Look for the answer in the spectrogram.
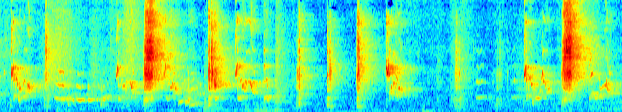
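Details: Small birds twittering quietly, with scattered high tweets and a few loud sharp chirps at irregular intervals against faint background hiss.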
